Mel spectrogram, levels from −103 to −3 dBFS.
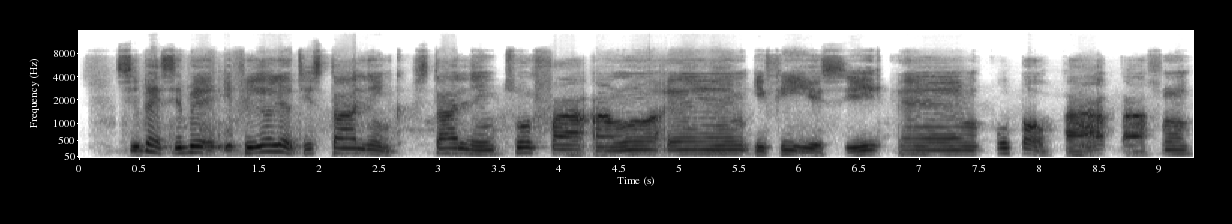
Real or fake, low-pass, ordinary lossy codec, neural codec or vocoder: fake; 14.4 kHz; Opus, 64 kbps; codec, 44.1 kHz, 2.6 kbps, DAC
